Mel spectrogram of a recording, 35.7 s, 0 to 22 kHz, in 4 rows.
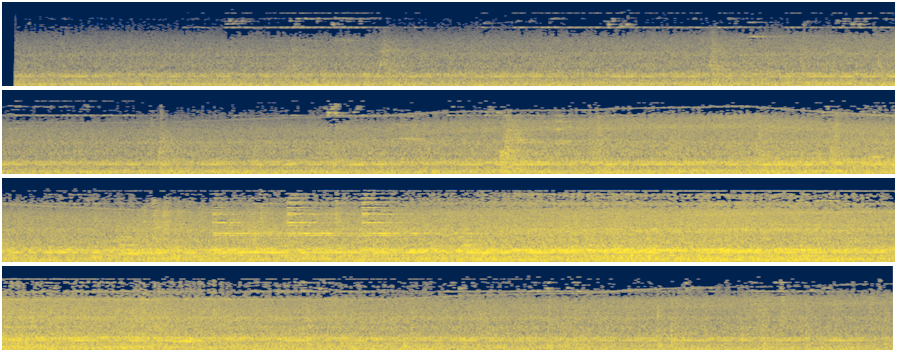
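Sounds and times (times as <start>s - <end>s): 
diesel train departing end of track: 0.2s - 35.6s.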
